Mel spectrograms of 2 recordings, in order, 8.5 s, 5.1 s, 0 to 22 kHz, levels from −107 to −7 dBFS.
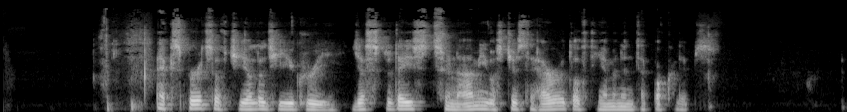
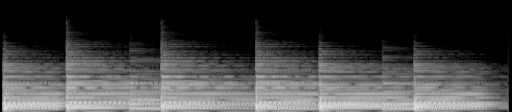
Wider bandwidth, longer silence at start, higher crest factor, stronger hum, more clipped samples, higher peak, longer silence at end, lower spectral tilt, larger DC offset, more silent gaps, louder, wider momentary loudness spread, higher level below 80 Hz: first, 15.5 kHz vs 4.2 kHz; first, 1 s vs 0 s; about the same, 18 dB vs 16 dB; neither; neither; second, -16 dBFS vs -10 dBFS; first, 1.35 s vs 0.1 s; second, -5 dB/octave vs -12 dB/octave; neither; neither; second, -33 LUFS vs -28 LUFS; first, 15 LU vs 7 LU; second, -74 dBFS vs -62 dBFS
